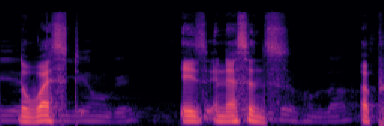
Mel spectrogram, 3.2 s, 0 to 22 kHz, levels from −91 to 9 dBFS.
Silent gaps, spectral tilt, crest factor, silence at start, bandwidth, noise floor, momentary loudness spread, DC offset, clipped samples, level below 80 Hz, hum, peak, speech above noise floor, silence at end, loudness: none; -4.5 dB/octave; 22 dB; 0.05 s; 15.5 kHz; -67 dBFS; 15 LU; under 0.1%; under 0.1%; -74 dBFS; none; -12 dBFS; 36 dB; 0 s; -31 LUFS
